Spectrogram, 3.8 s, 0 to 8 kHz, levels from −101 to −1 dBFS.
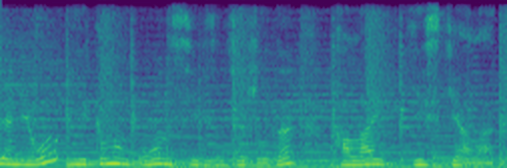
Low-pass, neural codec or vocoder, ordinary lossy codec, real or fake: none; none; none; real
